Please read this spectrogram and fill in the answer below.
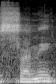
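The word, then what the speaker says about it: שנא: aborrezcan del vocablo hebreo sané con ese acento en la e sane su significado en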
